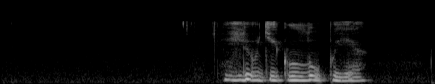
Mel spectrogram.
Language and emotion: Russian, angry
